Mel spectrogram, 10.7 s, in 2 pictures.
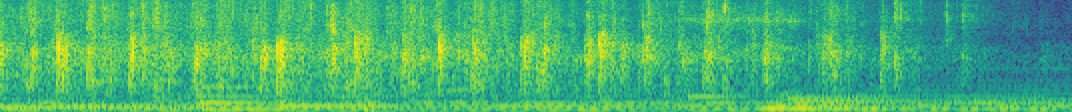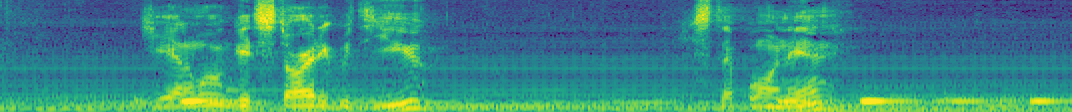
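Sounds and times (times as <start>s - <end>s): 
audience clapping: 0.0s - 5.2s
speech: 6.2s - 7.6s, 8.9s - 10.1s.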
